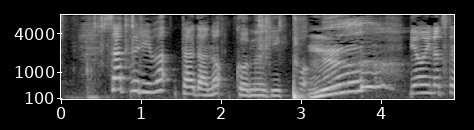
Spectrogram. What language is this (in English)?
Japanese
